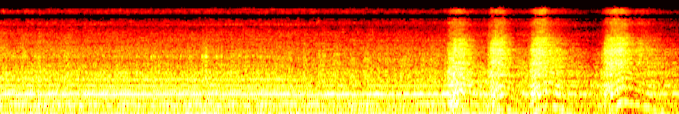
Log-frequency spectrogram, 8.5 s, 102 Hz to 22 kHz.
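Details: Yamaha XJR400 (4HM) inline-four complete engine assembly, compression tested, no abnormal noise or white smoke; even steady idle then four quick clean blips rising and falling smoothly, no knocks or rattles; healthy.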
